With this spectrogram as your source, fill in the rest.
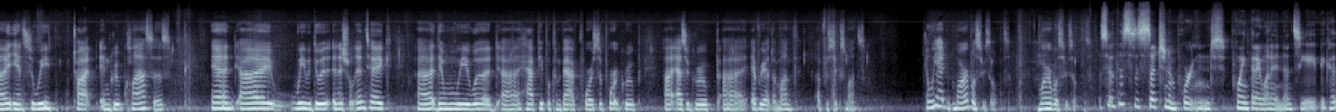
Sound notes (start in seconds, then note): none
